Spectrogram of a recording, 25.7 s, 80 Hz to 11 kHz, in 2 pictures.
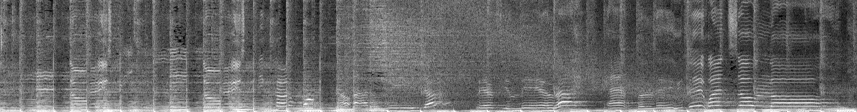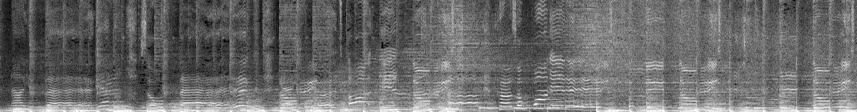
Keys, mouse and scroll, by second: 0.2-0.6 scroll up 3, 0.6 shift+middle drag, 0.8-1.2 scroll up 3, 1.2-2.4 middle drag, 2.4-3.0 scroll down 2, 4.9-7.3 shift+drag, 7.3 scroll down 2, 7.4-8.7 middle drag, 8.7-9.1 scroll up 1, 9.1 q, 11.0-12.2 drag, 12.2-13.1 scroll up 1, 13.5 Tab, 13.8 middle click, 14.4 click, 15.0 alt+click, 15.8 `, 16.4 middle click, 16.6-17.2 scroll down 6, 17.2 shift+middle click, 17.5-18.2 scroll up 1, 18.2 alt+shift+click, 18.8-19.2 scroll down 2, 19.2 z, 20.0 z, 20.4 middle click, 21.1 shift+d, 22.7 p, 23.3 Tab, 23.8 click, 24.2 click, 24.7 click, 25.4 click.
